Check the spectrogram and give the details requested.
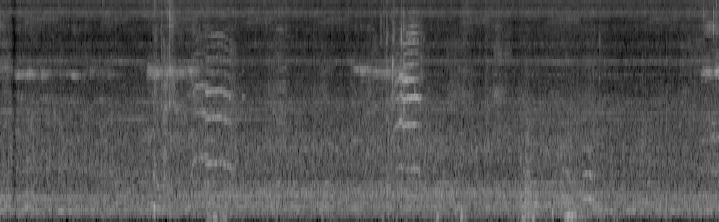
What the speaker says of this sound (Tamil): பூனை வந்து பின்ன விட மாட்டேங்குது. ஒரே தடவி விடுங்கன்னு சொல்லிட்டு கிடக்குது. இந்த பார்த்தீங்களா கத்துது.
